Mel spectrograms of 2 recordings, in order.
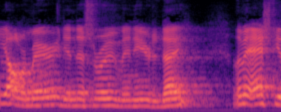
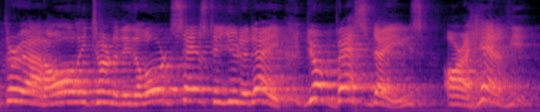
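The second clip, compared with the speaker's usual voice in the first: full-force preaching; 5 semitones higher than usual. Acted.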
